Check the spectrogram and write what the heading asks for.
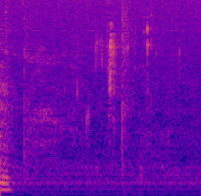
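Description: Faint mouth sounds of biting into and chewing a soft, squishy dried fruit, taken for a dried prune, with a few small wet clicks over quiet room tone.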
